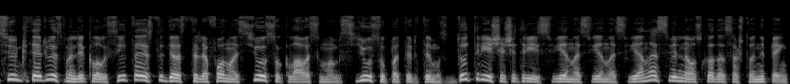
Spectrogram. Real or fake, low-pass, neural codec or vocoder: real; 9.9 kHz; none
